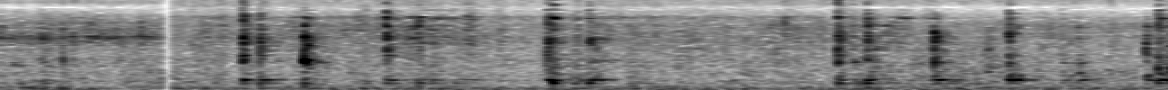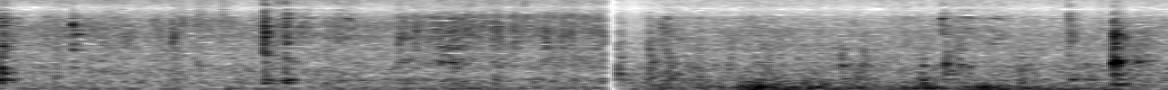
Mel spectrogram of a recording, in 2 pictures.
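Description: Pumpkin pieces frying in hot mustard oil in a pot: a steady sizzle with frequent sharp crackles and pops.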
